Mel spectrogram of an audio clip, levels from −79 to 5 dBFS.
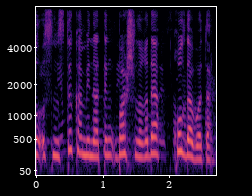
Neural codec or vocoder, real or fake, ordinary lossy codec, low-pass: none; real; none; none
